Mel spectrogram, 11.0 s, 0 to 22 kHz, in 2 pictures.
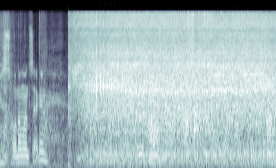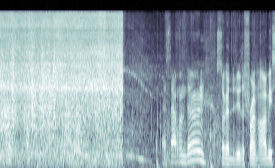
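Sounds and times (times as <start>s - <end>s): hose water jet spraying: 1.4s - 8.0s.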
